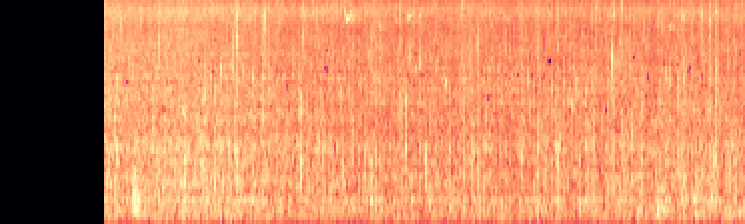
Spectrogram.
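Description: Chicken korma sizzling as it is fried over high heat in its pot, with light scattered clicks of stirring; it is at the bhuna stage, being cooked down until the oil rises to the top. The sizzling starts suddenly about a second in, after dead silence.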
